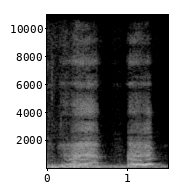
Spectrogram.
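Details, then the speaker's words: Baby with RSV struggling to breathe: two harsh, noisy, effortful breaths in quick succession with a low grunting tone; infant respiratory distress. "RSV is the most common cause of bronchiolitis which is the inflammation of the small Airways in the lung and pneumonia which sounds like this"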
